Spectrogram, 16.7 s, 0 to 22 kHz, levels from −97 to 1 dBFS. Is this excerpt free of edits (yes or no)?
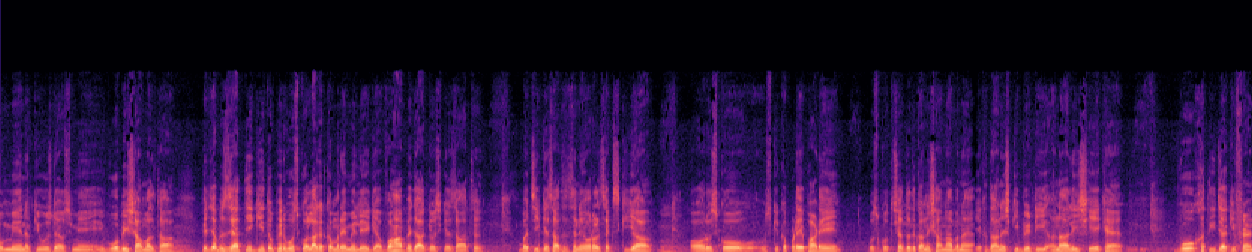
no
